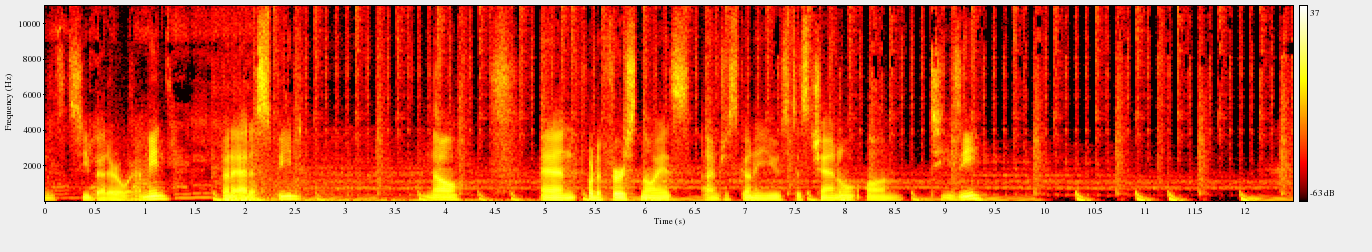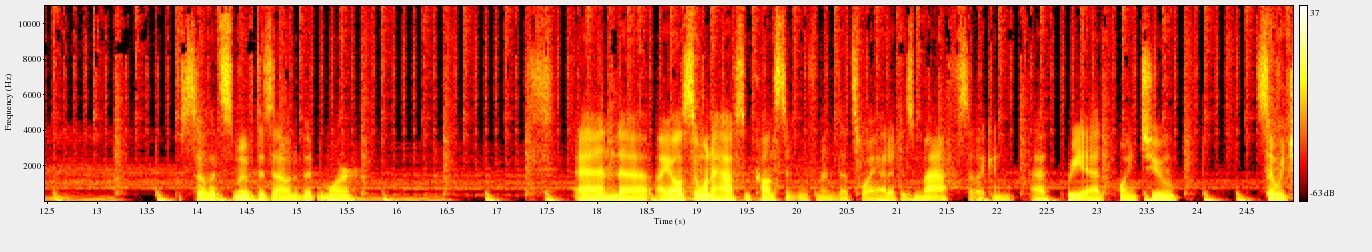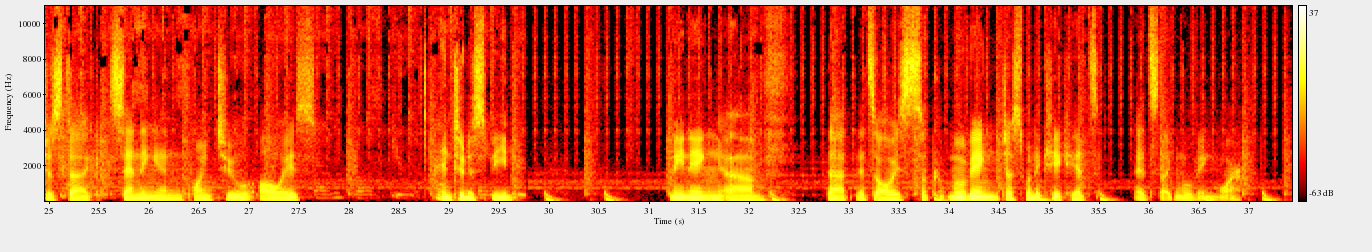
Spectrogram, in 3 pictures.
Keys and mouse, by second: 1.4-2.1 typing, 1.6 click, 2.4 click, 2.5-4.4 drag, 3.7 alt+n, 4.4 alt+middle click, 5.2 alt+drag, 5.6-6.4 drag, 6.5-7.4 drag, 7.5-8.7 drag, 10.4 drag, 10.7 click, 11.5-17.2 drag, 17.2 click, 18.3 middle click, 18.6 click, 21.5 click, 25.5-26.0 middle drag, 26.0 click, 27.7-28.7 middle drag, 28.7 click, 29.0 middle click, 29.4 click, 29.6 1, 30.4 click, 31.3 click, 34.3-37.4 drag, 34.6 typing.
